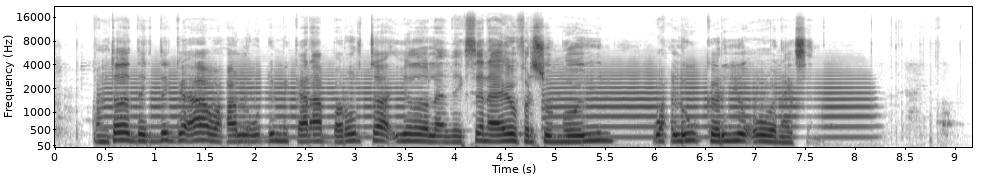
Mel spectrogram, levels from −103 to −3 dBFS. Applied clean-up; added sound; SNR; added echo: neural mask model RNNoise.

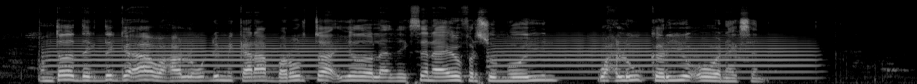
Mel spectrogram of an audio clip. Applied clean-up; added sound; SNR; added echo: none; Trumpet; 10 dB; none.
